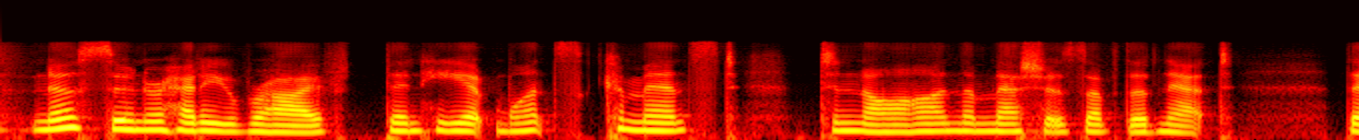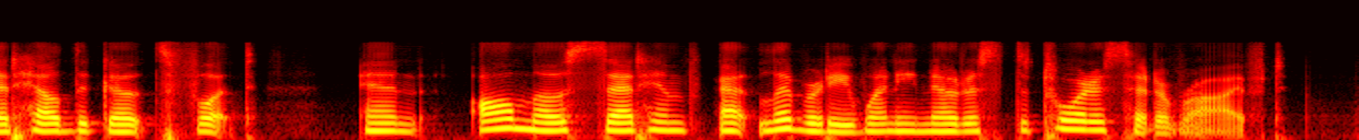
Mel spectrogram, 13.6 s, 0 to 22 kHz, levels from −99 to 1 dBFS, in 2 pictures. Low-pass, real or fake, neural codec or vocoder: 7.2 kHz; fake; codec, 16 kHz, about 1 kbps, DyCAST, with the encoder's durations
